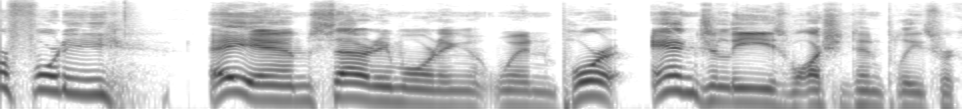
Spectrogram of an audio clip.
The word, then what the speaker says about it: Port Angeles: this comes out of port angeles washington or angeles if you want to mispronounce it police have arrested a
